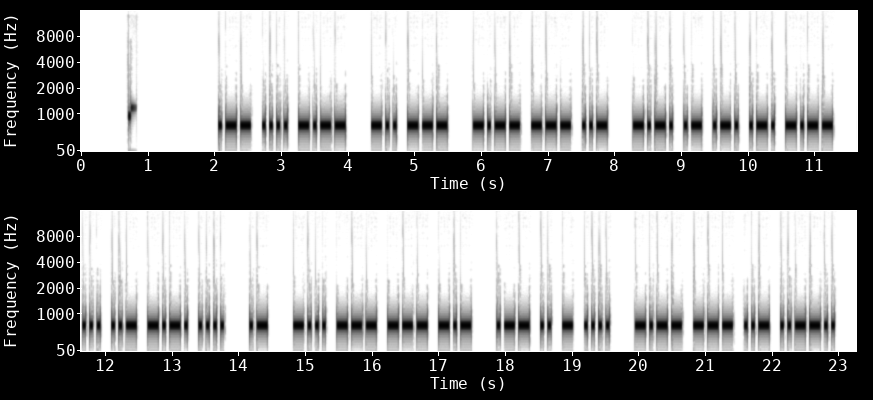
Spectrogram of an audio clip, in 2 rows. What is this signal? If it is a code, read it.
Morse code, heard as a keyed tone, about 22 wpm, 700 Hz. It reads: WHY DO YOU CARRY SUCH A BOOK WITH YOU?
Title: Sentences from Top 1000 Words - Review Part 1 - 22wpm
